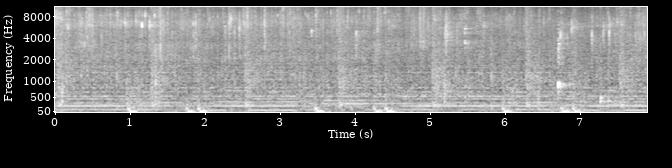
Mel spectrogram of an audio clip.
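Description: Salmon fillets sizzle and crackle steadily in a hot pan, a continuous frying hiss with small pops, close up and without speech.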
